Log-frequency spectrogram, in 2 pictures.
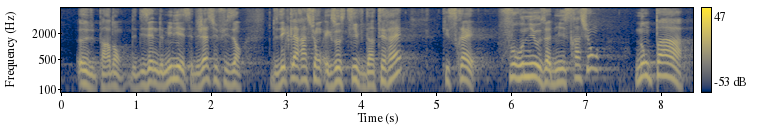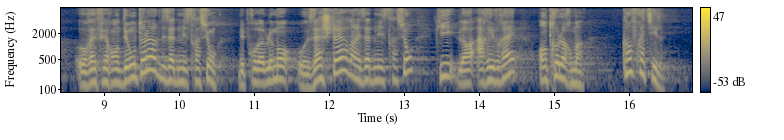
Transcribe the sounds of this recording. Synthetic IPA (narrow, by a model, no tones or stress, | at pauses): paʁd̪ɔ̰̃d̪ed̪izɛnd̪əmiljesɛd̪eʒasyfizɑ̃ | d̪əd̪eklaʁasjɔ̃ʔɛɡzost̪ivd̪ɛ̃t̪eʁɛ | kʲisəʁɛ | fuʁniozad̪minist̪χasjɔ̃ | nɔ̃pa | oʁefeʁɑ̃d̪eɔ̃t̪ɔlɔɡ̚d̪ezad̪minist̪χasjɔ̃mɛpχɔbabləmɑ̃ozaʃt̪œʁd̪ɑ̃lezad̪minist̪χasjɔ̃kʲilœʁa̰ʁivʁɛɑ̃t̪χəlœʁmɛ̃ | kɑ̃fəʁɛt̪il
